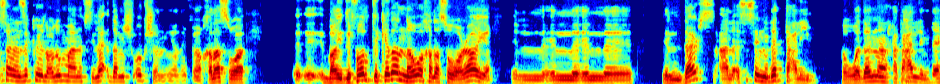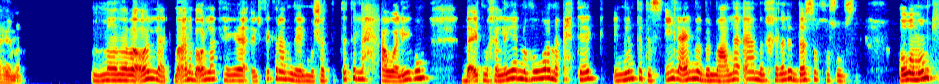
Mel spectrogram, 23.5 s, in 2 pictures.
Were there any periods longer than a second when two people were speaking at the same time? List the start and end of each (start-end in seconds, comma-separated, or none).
none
